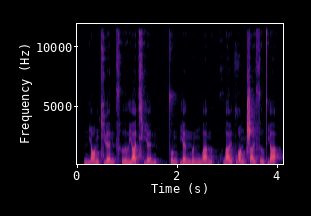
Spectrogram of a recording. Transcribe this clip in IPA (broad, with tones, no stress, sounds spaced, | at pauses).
n̪ j ɑ˧˥ ŋ t͡ɕ ɥ ɛ˥˩ n t͡sʰ ɹ̩˥ l j ä˧˥ t͡ɕʰ j ɛ˨˩˦ n | t̪ ɤ˧˥ ŋ p j ɛ˥˩ n m ə˥ n n̪ w a˧˥ n | x w a˧˥ ɪ̯ t̪ w ɑ˥˩ ŋ ʈ͡ʂ a˨˩ ɪ̯ s ɹ̩˥ t̪ j ä˥˩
